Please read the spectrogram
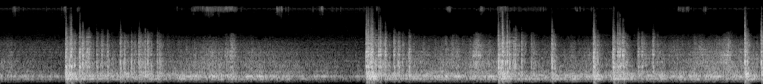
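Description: Aerial fireworks display: a series of sharp booms from bursting shells, the loudest about half a second in and again near the middle, with more bangs toward the end and crackling in between.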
